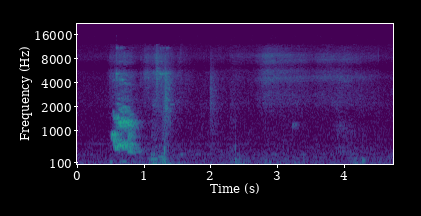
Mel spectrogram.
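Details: Kitten playing in the shower gives one short meow near the start, then only a faint hiss and soft background noise for the rest.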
